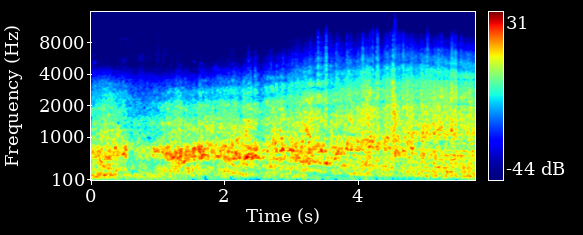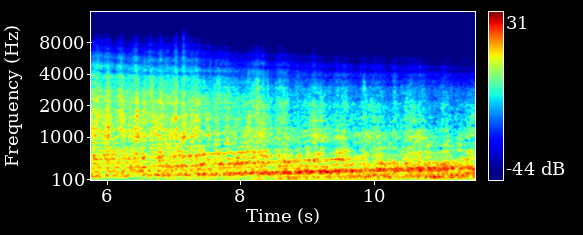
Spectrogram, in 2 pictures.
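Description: Jet noise from a pair of F-15 Eagles, twin-turbofan (Pratt & Whitney F100) fighters, flying overhead in formation. It is a loud, continuous rumbling roar with a rising hiss that peaks around the middle and then eases.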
